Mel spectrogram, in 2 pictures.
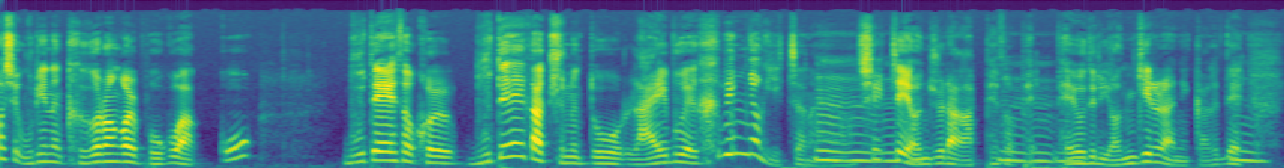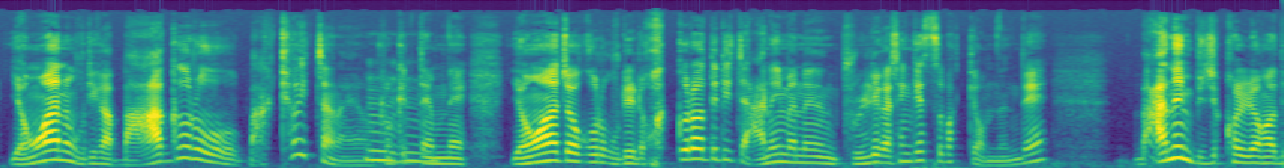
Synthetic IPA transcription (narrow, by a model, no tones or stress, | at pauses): ɕ͈ʰiɡuɾinɯnkɯɡʌɾʌnɡʌɭpoɡowak̚k͈o | mude̞ːsʰʌkɯʌɭmude̞ɡat͡ɕunɯnt͈oɾaibɯe̞hɯbimɲʌɡiːt̚t͡ɕ͈anajoɕʰiɭt͡ɕ͈e̞jʌnd͡ʑuɾaɡapʰe̞sʰʌpepe̞jodɯɾijʌnɡiɾɯɾɦaɲik͈a̰kɯnde̞jʌŋwanɯnuɾiɡamaɡɯɾomakʰjʌit̚t͡ɕ͈anajokɯɾʌkʰit͈e̞mune̞jʌŋɦwad͡ʑʌɡɯɾouɾiɾɯɭɸwak̚k͈ɯɾʌdɯɾid͡ʑia̰nɯmjʌnɯnpuʎːiɡasʰe̞ŋɡeɭs͈ubak͈e̞ʌmnɯnde̞ | manɯnmjud͡ʑʰikʰʌɭjʌŋɦwad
